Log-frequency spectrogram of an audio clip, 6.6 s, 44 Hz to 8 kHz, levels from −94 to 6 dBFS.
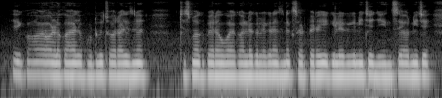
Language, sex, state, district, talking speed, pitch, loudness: Hindi, male, Uttar Pradesh, Varanasi, 190 wpm, 140 Hz, -24 LUFS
